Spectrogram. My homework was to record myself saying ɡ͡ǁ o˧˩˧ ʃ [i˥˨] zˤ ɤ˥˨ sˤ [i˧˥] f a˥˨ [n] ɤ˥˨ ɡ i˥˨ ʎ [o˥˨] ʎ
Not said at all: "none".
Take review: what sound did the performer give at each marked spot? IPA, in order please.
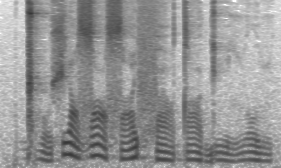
i˥˨, i˧˥, tˤ, o˥˨

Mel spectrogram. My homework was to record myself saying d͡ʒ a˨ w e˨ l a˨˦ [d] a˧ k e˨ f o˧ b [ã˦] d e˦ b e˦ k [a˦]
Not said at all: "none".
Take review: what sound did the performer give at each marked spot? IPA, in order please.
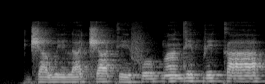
d͡ʒ, ã˦, a˦

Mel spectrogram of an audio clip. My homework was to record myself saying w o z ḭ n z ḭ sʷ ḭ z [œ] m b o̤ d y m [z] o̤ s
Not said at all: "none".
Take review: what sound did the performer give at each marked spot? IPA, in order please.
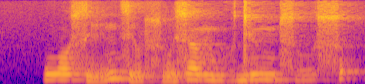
œ, s

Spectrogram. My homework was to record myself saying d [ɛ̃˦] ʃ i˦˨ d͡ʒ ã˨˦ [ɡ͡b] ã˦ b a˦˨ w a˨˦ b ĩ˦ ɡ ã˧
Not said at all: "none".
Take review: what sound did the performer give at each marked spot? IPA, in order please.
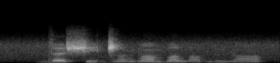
ɛ˦, ɡ͡b

